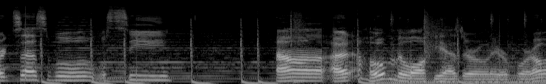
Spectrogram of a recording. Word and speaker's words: Milwaukee: It's Milwaukee.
